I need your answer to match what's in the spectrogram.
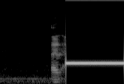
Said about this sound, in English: Oh, why'd you say that loud? Bleep it out. Bleep it out.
